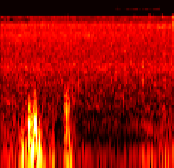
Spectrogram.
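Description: Wind rumbling on the microphone outdoors, with two brief low bumps in the first second, the first the louder.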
